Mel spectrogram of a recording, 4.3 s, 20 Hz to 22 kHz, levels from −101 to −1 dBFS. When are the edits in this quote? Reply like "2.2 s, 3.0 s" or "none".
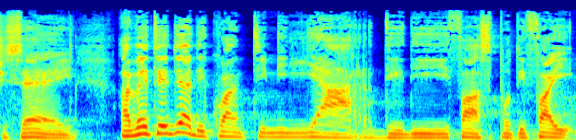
3.4 s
